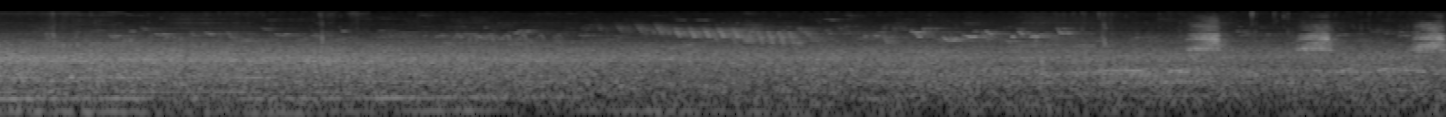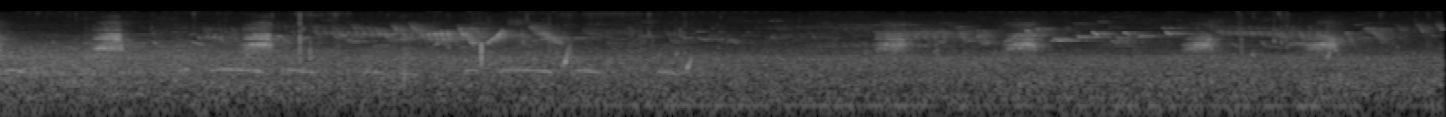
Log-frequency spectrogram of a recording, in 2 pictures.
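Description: Birds calling at a pond: a run of short calls, about one a second, mixed with higher twittering song. A steady hiss fades away over the first several seconds.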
